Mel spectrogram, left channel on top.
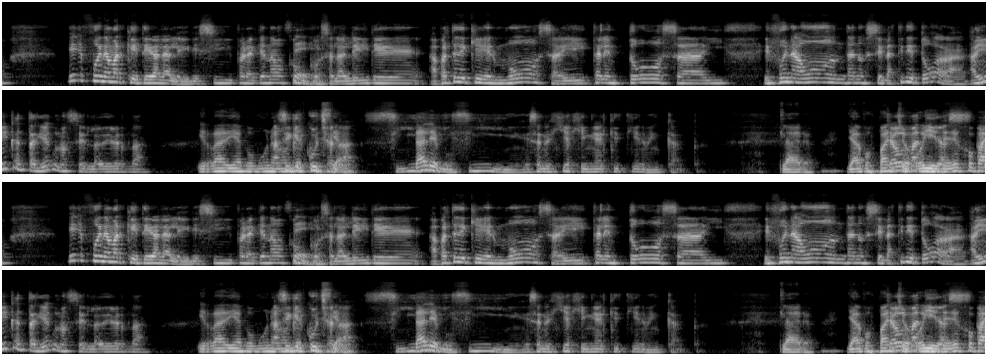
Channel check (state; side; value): identical; both; correlation 1.00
